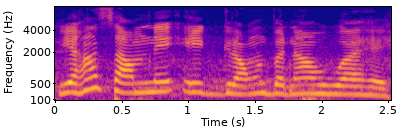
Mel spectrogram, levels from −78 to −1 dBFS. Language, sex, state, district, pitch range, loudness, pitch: Hindi, female, Rajasthan, Jaipur, 225-265 Hz, -17 LUFS, 240 Hz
